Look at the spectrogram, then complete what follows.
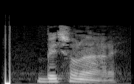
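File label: "besonare", Veneto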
